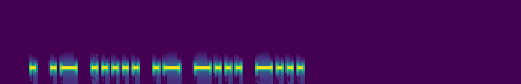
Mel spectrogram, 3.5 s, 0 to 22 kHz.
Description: Morse code, heard as a keyed tone, about 36 wpm, 700 Hz. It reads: EA5ABB
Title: DXCC-100 Call Signs - 6 Characters - 35wpm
